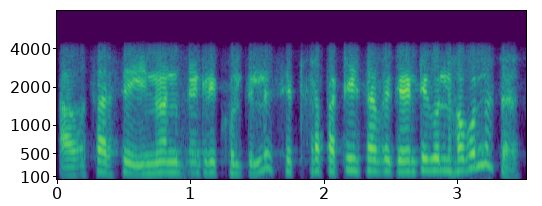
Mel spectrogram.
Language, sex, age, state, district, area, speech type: Odia, male, 18-30, Odisha, Nayagarh, rural, conversation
